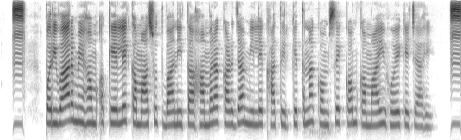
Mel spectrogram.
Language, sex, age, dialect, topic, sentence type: Bhojpuri, female, 18-24, Southern / Standard, banking, question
